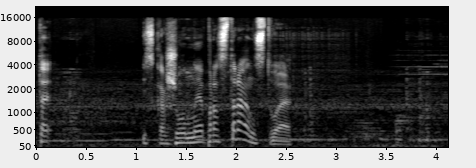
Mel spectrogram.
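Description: A wooden door creaks slowly open.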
